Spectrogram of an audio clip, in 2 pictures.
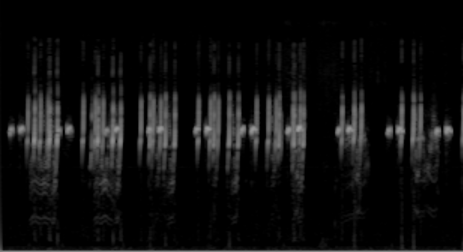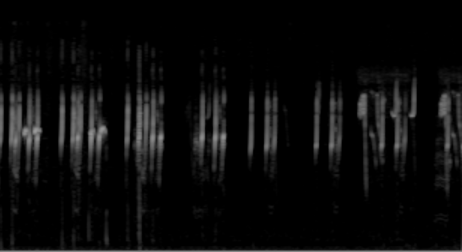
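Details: Quail calling through the night, a continuous stream of rapid doubled chirps and buzzy bright notes from several birds, thinning slightly near the end as a higher thin tone appears.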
